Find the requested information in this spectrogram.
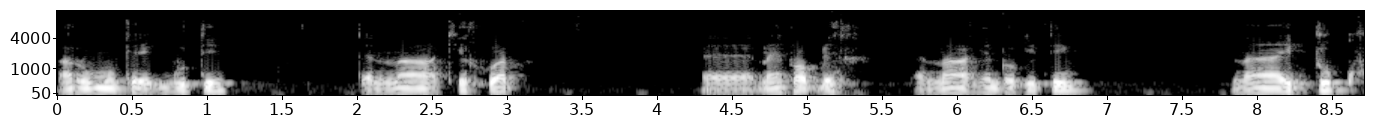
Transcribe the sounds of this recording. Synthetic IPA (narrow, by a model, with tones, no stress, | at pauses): nʔa˨ɾu˨mo˦ke˨i˨ɡu˦ti˦ | tɛ˨nːakʰi˦ɾa˦t̚ | na˨jtɔ˦ɓɛɾ | tɛ˨nːakɛ˦nto˨ki˦ti˦ŋ | naitu˦k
